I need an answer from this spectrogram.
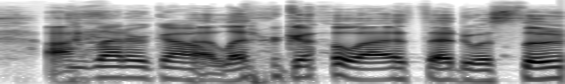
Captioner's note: chuckling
